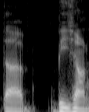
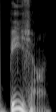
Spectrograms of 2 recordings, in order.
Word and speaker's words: Bijan: Because everybody says Bijan, and he says it's Bijan. And I'm like, all right, but why does everybody call you Bijan?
